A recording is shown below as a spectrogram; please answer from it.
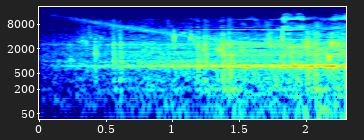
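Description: A song's intro fading in from silence: a steady held tone with a high falling sweep and scattered soft plinks, growing louder throughout.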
